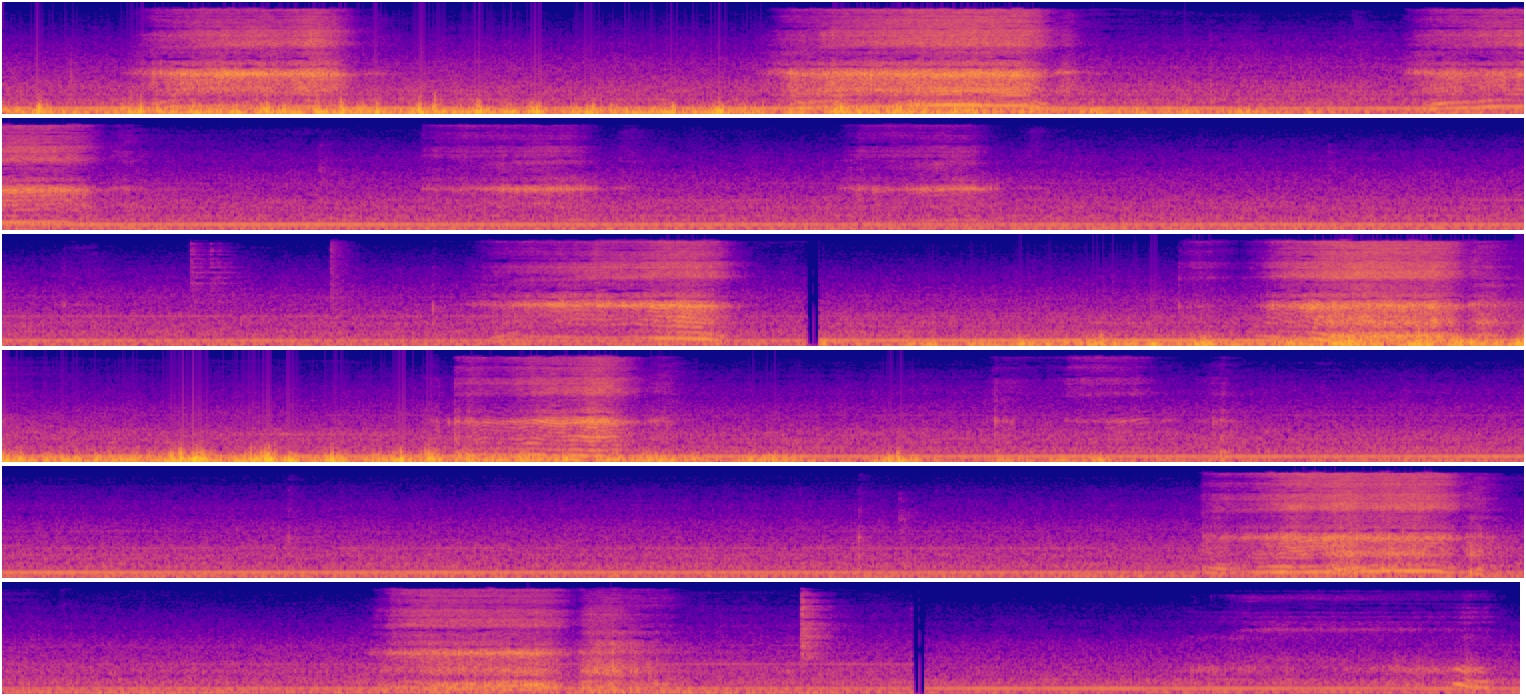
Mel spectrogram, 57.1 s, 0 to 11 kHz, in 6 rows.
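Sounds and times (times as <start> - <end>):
low rumble: 0.0 - 8.9, 24.0 - 27.0, 28.0 - 45.5
steady low hum: 0.0 - 57.0
person snoring: 0.8 - 2.4, 4.8 - 6.8, 8.8 - 10.4, 12.1 - 13.5, 14.7 - 16.0, 21.9 - 23.7, 26.4 - 28.6, 31.2 - 32.8, 34.7 - 36.3, 45.5 - 47.5, 49.8 - 51.9, 55.0 - 57.0.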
